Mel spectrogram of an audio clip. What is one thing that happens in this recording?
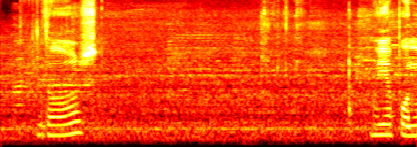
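Water trickles from a bottle into a spoon.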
